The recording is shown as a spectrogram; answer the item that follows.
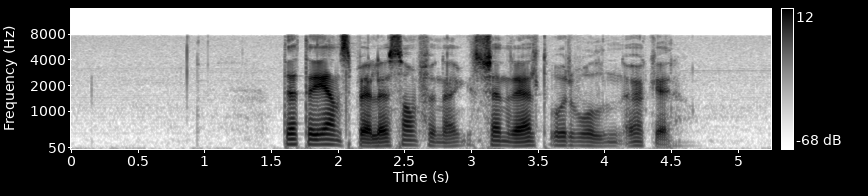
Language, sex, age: Norwegian, male, 32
